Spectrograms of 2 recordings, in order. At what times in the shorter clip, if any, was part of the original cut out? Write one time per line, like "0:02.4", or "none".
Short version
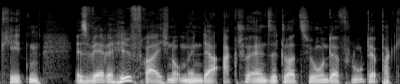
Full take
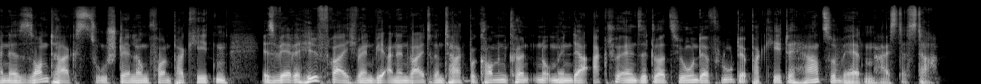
0:01.7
